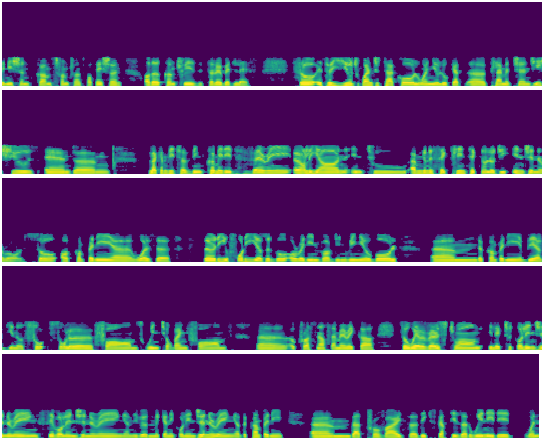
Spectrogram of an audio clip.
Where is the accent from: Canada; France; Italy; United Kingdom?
France; English is a second language; moved away as an adult; also born or lived in San Francisco Bay Area, California; now in San Francisco, United States; I grew up near the Atlantic Ocean, so in France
